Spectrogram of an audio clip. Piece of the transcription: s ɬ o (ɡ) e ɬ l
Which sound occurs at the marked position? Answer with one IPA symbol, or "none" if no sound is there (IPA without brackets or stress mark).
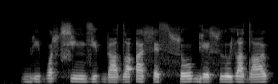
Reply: ɡ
